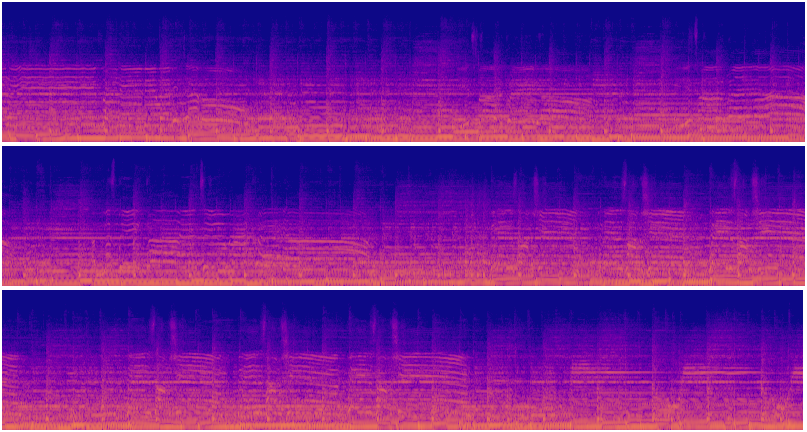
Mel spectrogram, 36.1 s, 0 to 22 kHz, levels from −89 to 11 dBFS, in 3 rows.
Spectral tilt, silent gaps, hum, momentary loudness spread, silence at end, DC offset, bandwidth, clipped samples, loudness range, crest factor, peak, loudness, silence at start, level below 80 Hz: -7.5 dB/octave; none; none; 3 LU; 0 s; under 0.1%; 11 kHz; under 0.1%; 3 LU; 12 dB; -16 dBFS; -30 LUFS; 0 s; -34 dBFS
